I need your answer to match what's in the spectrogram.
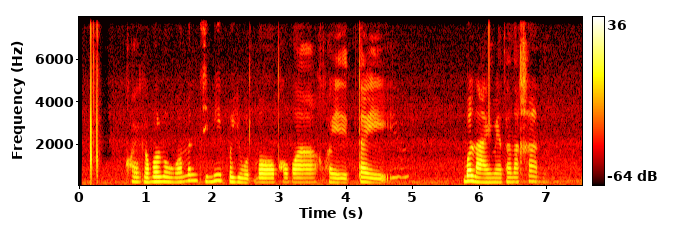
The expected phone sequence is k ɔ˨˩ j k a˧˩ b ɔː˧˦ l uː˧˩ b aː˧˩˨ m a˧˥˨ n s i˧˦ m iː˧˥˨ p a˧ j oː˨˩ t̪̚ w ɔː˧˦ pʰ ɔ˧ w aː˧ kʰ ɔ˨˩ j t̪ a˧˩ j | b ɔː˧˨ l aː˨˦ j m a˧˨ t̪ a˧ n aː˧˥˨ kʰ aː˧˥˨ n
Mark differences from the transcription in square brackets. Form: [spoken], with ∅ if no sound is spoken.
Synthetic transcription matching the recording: [kʰ] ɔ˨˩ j k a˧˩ b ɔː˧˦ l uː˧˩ [w] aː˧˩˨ m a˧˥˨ n s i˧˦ m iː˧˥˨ p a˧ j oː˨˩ t̪̚ [b] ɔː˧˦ pʰ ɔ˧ w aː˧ kʰ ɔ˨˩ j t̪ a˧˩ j | b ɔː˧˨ l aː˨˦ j m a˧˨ [t̪ʰ] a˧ n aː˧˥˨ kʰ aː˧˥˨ n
